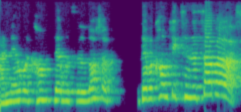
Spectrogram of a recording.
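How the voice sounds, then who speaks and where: A woman with a fairly high voice speaks with vocal fry, and some room echo can be heard. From Nigeria (Lagos). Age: 60s. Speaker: novelist. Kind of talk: interview conversation. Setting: podcast.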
